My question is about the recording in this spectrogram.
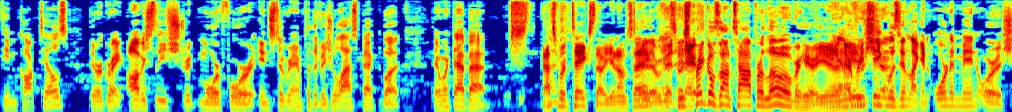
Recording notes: We are back with our first ever episode on the road! We recorded this episode from the world’s largest sportsbook inside the brand new Circa Resort & Casino in Downtown Las Vegas.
